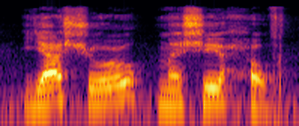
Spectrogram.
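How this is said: It is said with the Western Syriac pronunciation.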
